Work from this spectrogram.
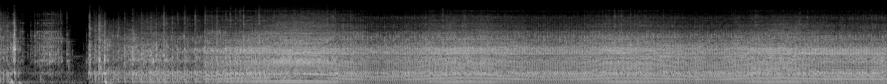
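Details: Six-year-old Ryobi two-stroke weed whip that wouldn't start, newly primed with fuel, buzzes unevenly with its pitch surging about every second and a half; it is running rough and hunting, the cap leaks gas, and the owner suspects it needs a new spark plug.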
